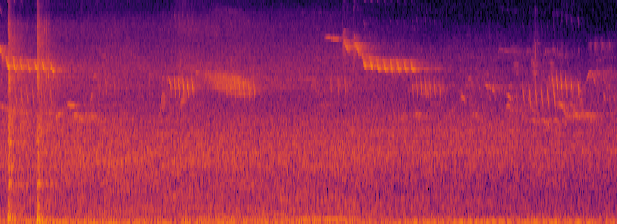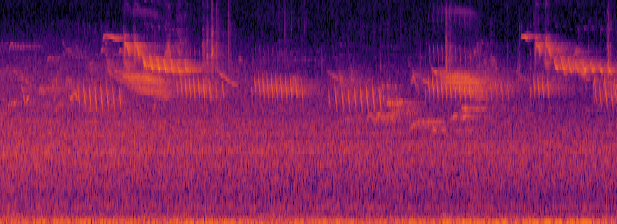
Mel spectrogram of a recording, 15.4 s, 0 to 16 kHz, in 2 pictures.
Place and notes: all the mornings of the ... - apr 20 2013 sat
Maribor, Slovenia, 20 April 2013, 08:22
